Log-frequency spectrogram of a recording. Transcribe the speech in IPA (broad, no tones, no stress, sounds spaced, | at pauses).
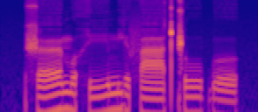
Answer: ʂ œː m ʊ h iː m j ɪ f aː t ǁ uː ɓ ʊ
